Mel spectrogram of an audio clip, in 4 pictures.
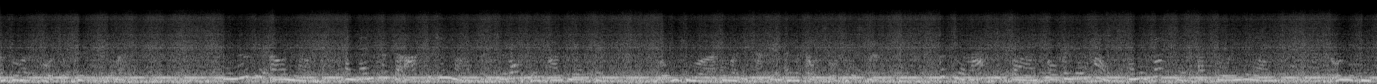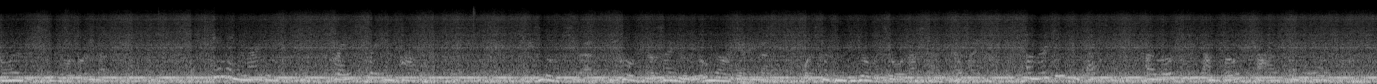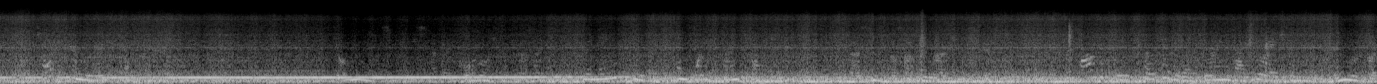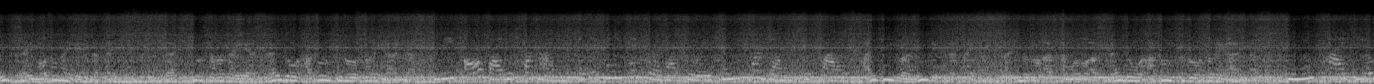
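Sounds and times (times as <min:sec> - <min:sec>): aircraft engine hum: 0:00.0 - 0:55.0.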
